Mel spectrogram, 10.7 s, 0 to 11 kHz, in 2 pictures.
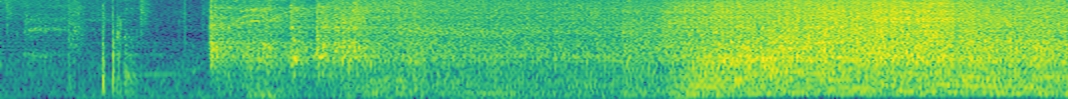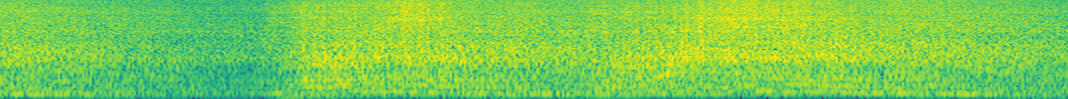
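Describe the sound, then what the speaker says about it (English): A 2022 Subaru BRZ with stock exhaust revs hard twice in a parking garage, each rev surging loudly and holding a deep, raspy roar, with a brief idle between. "if you're somebody that wants to stick with the stock exhaust, just keep that in mind"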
